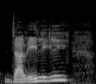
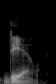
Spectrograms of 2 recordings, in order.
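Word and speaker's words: Dalziel: Straight off the bat, what is the correct pronunciation of D.L. and Pascoe? I've been saying D.L., but do people say it in all sorts of weird... – I've heard everything.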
